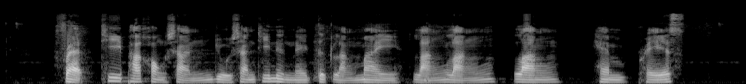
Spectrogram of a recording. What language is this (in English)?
Thai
